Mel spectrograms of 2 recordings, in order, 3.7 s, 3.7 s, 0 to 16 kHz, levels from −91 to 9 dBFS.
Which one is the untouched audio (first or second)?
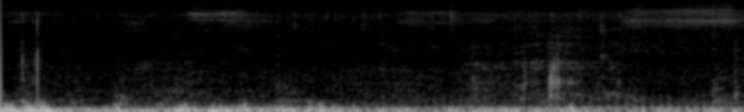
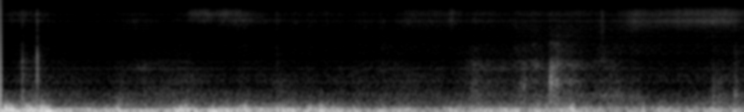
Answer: first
